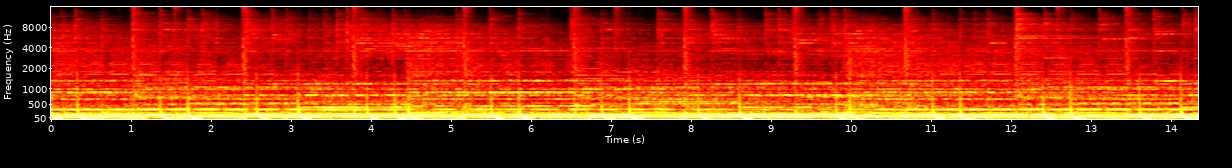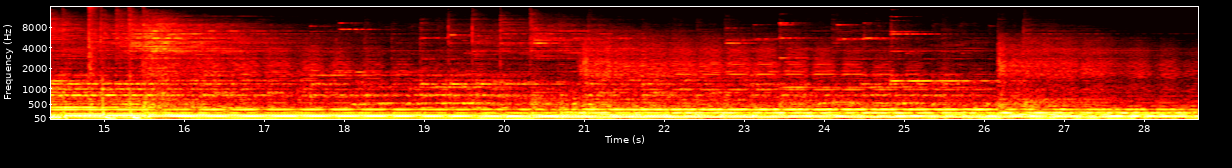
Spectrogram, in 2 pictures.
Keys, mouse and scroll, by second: 0.0-0.7 typing, 1.4 click, 3.9 middle click, 4.7 scroll down 1, 5.0 scroll up 1, 5.6-6.4 typing, 6.6 click, 9.0 typing, 9.4 click, 10.9 F8, 11.6 click, 11.9 F8, 12.3 scroll up 1, 12.6 middle click, 12.9 scroll down 1, 18.1-28.2 drag, 28.3 middle click.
